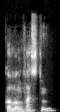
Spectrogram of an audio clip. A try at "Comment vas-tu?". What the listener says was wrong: Bukan pas, S-nya nggak kebaca. Nah itu, S nya nggak kebaca, Monsieur. Kayak bu itu kan juga S-nya nggak kebaca. Ya, vas-tu? U, comment vas-tu? Comment, itu huruf S.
